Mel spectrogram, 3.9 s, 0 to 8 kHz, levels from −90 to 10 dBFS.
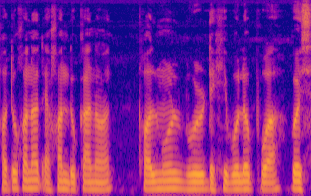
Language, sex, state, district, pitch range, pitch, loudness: Assamese, male, Assam, Sonitpur, 110-120 Hz, 115 Hz, -16 LUFS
